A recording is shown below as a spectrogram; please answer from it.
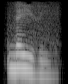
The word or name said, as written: navy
